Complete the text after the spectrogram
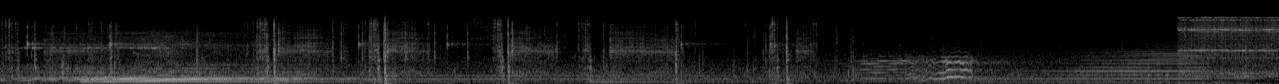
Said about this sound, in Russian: Звонит телефон.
